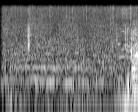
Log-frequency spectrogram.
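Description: A flying insect buzzing faintly, its pitch wavering, over quiet outdoor background, with one sharp click about half a second in.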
